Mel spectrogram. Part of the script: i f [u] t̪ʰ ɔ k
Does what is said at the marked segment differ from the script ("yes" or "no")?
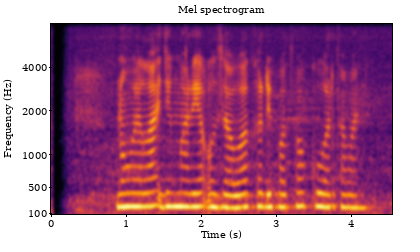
yes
